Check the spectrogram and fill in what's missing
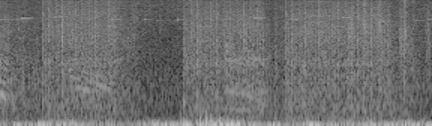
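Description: Gunfire in GTA V, heard as dense, continuous shooting beneath a loud game mix with engine rumble. No single shot stands out clearly.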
